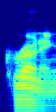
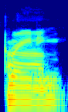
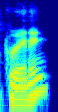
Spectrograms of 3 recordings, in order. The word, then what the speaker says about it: Groening: Moving on to more nerddom in a way, Disenchantment, which was Matt Groening, right? Yeah, Matt Groening's Groening, but yes. – Oh, is it pronounced Groening? – Yes. Uh-huh.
